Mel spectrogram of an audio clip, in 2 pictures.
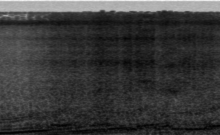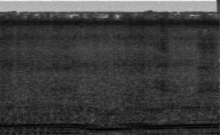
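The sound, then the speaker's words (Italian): A Ferrari engine roars loudly and without a break, its pitch climbing steadily as the revs build, dipping briefly near the end, then holding high. “Questo è il rombo di una Ferrari.”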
